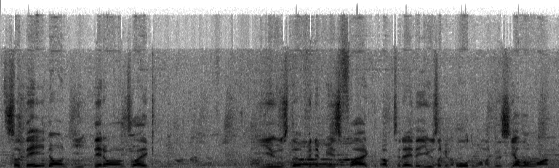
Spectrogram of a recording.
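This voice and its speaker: A man from Virginia in the USA hosting a casual interview and asking questions in a relaxed, curious way. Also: a little high, normal speed. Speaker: interview host. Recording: outdoor crowd chatter behind.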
